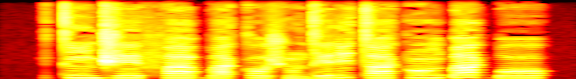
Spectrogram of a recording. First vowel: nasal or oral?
nasal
